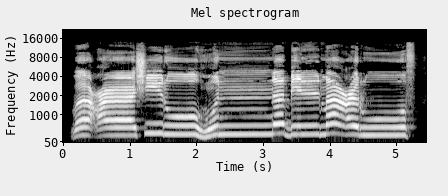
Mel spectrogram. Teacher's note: وقف کی صورت میں فا ساکن ہو جائے گا.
